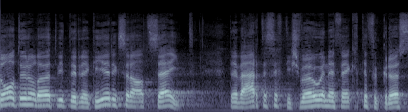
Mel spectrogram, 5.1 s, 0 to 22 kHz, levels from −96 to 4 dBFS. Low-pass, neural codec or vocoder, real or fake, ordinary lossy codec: 14.4 kHz; none; real; none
